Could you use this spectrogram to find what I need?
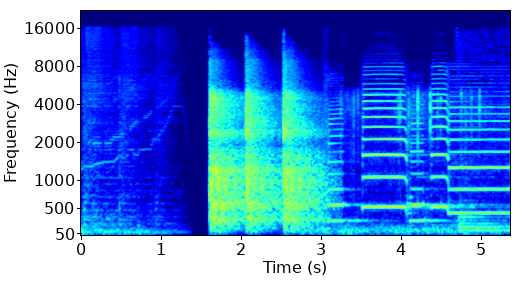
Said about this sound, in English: Man, Judge Hodgman, you're really getting in there on repairing that, what's that called? Hover chair.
